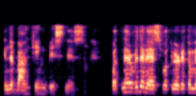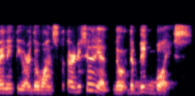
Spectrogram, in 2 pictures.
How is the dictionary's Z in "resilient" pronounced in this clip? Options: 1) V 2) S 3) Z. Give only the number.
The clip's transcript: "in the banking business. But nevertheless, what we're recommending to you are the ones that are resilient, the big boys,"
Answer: 2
